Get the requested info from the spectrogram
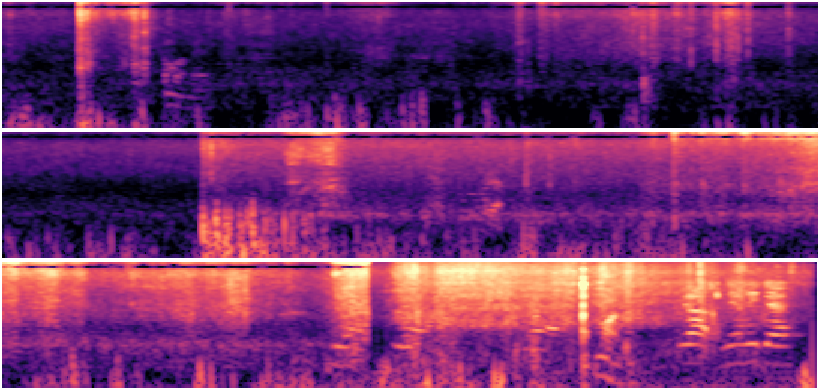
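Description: Uneven low rumbling of wind on the microphone with faint rustling over it, louder from about seven seconds in and again near the end.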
